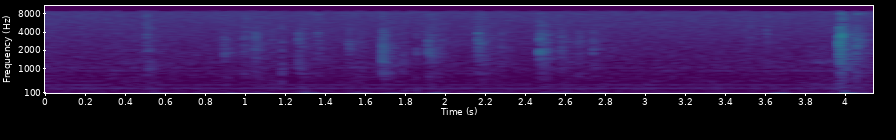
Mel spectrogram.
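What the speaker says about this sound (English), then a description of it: "in front of it I'll type gunslinger" Typing on a computer keyboard, a faint, quick run of soft key clicks in an irregular rhythm, close and alone against a quiet room hum.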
